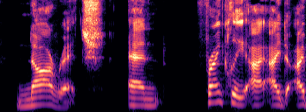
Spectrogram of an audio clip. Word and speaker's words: Norwich: He also, you know, I was talking about one of the saints are from uh I said Norwich and he corrected me. It's actually Narich and frankly I I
